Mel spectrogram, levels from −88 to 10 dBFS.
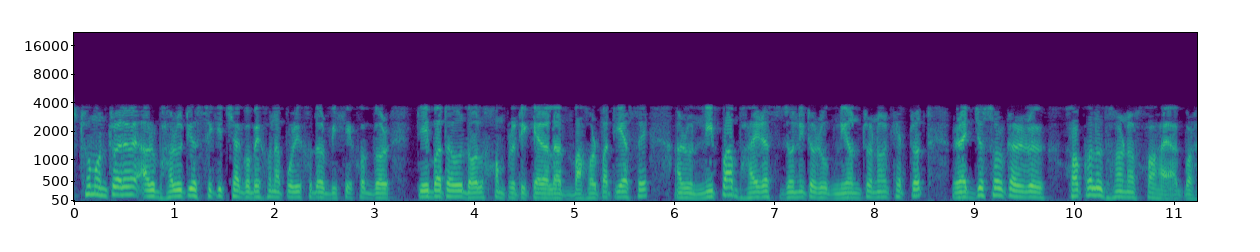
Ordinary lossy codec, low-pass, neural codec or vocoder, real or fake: Opus, 24 kbps; 3.6 kHz; none; real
